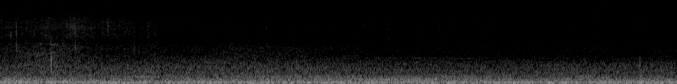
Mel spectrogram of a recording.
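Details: A low steady rumble of wind and distant noise runs throughout, with no animal calls.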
